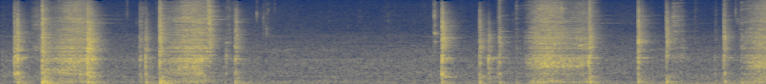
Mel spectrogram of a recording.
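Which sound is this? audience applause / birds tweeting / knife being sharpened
knife being sharpened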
